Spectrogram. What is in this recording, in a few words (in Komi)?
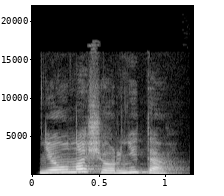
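неуна сёрнита, Komi, female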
